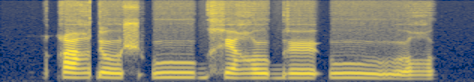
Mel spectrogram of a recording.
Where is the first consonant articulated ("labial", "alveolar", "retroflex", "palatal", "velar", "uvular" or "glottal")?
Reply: uvular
